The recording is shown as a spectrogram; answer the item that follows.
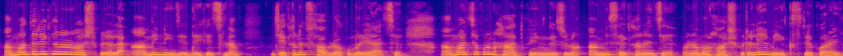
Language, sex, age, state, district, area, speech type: Bengali, female, 18-30, West Bengal, Jalpaiguri, rural, spontaneous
